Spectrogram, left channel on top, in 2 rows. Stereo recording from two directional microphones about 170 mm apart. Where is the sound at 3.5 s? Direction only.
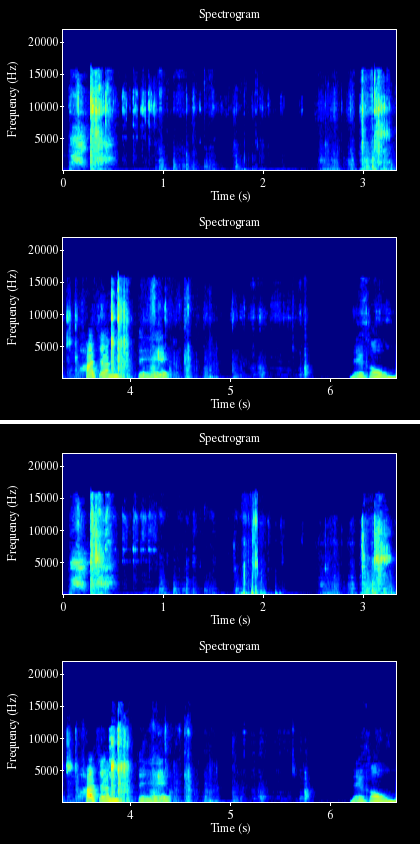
60° left (ahead or behind).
